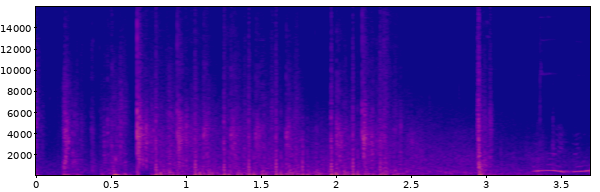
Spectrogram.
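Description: Close, loud automatic gunfire from Call of Duty Modern Warfare, sharp rapid bursts of shots in quick succession with a few louder single cracks, ending with a brief pause and a final shot.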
